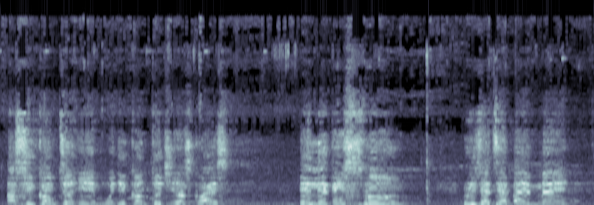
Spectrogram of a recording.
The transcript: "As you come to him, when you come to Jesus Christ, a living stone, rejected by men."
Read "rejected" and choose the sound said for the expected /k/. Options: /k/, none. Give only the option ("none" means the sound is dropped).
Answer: none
